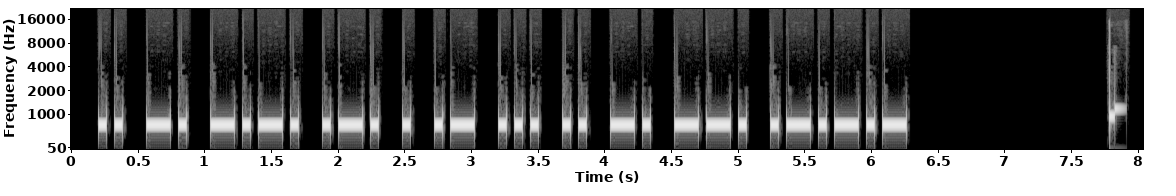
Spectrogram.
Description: Morse code, heard as a keyed tone, about 20 wpm, 700 Hz. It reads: INCREASING.
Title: Sentences with 2-Word Phrases - 20wpm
